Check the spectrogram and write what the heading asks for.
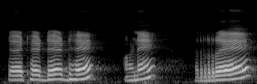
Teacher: यह सब किससे बोले जाते हैं मुर्धा से बोले जाते हैं और इन्हें मुर्धन्य शब्द कहा इन्ह मुर्धन्य कहा जाता है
